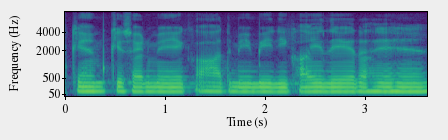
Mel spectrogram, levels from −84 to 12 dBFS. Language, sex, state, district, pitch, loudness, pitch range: Hindi, male, Jharkhand, Deoghar, 115 Hz, -14 LUFS, 110-115 Hz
